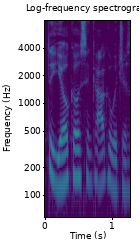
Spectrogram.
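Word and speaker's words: Yoko Sankaku: Yoku Sunkachu? Yoko. Yoko Senkaku.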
